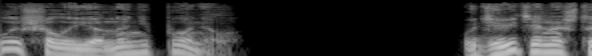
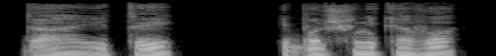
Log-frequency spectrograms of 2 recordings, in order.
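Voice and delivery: ordinary delivery

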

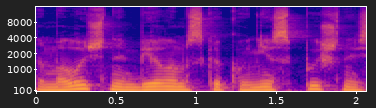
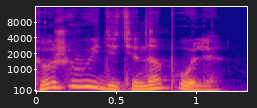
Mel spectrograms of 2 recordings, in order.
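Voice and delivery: hasty, quick, pitched up; 6 semitones higher than usual. A woman puts a question to the king, asking hastily. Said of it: "поспешно спросила она".

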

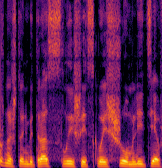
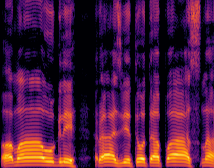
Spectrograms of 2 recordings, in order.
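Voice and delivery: mocking, mimicking manner, slower pace; 5 semitones higher than usual. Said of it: "передразнил его мальчик".

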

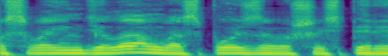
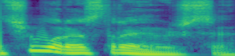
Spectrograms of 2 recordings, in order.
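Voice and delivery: plain reading voice

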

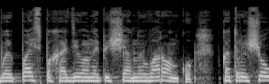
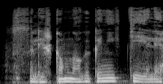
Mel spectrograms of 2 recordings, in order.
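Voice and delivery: hissing creature voice, lower pitch; 4 semitones lower than usual. Narrating a magic battle, the monster answers the heroine, hissing monster voice. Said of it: "прошипела тварь".

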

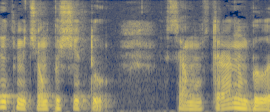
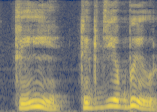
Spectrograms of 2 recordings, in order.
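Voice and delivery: astonished, high, drawn-out outcry; 5 semitones higher than usual. First-person narrator reacting to a character peeking out from under the stairs: exclaiming. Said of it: "воскликнул я".

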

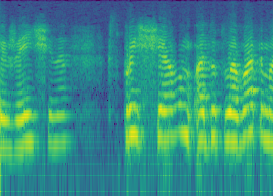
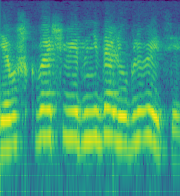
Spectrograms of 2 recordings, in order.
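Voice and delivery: plain

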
